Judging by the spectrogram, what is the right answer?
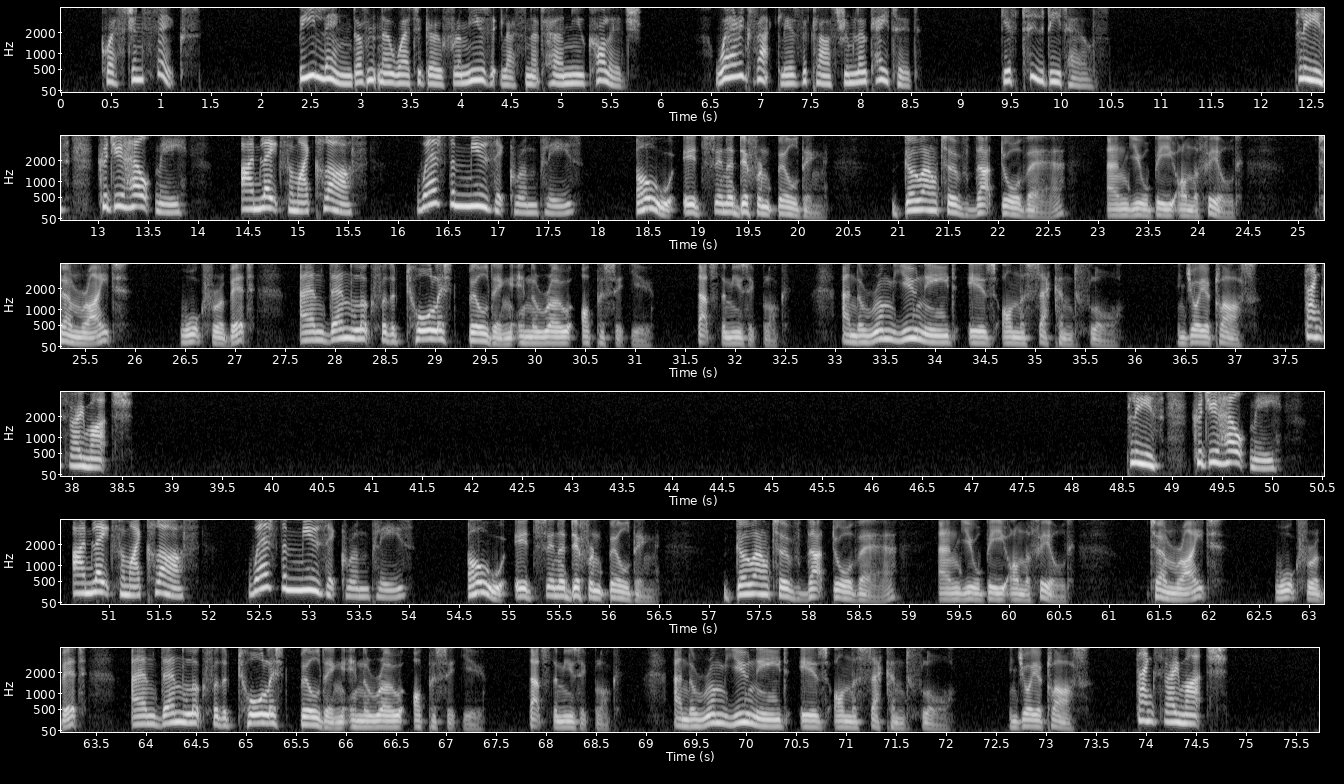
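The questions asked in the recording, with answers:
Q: Where exactly is the classroom located?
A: In the tallest building (the music block) opposite, on the second floor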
